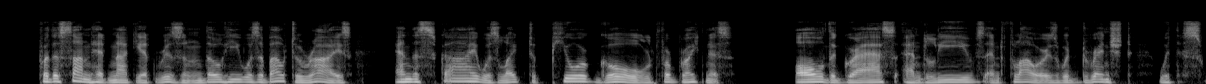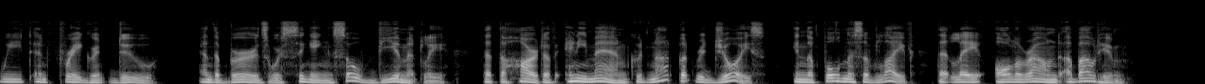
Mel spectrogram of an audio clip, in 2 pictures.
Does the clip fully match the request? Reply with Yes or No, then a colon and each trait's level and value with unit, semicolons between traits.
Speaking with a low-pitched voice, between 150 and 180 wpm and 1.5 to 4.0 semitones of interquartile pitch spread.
No: low, 105 Hz; average, 160 wpm; average, 4.4 semitones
